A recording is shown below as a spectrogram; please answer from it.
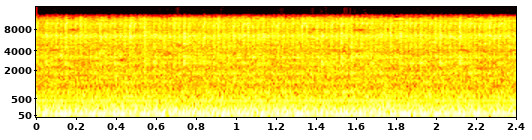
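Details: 1949 Farmall H gas tractor: smooth even low idle thump with no rattle or skipped beats before shutoff; engine running healthy.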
